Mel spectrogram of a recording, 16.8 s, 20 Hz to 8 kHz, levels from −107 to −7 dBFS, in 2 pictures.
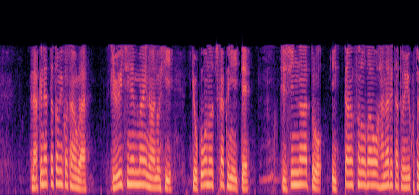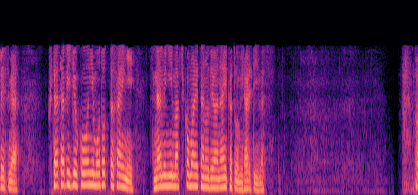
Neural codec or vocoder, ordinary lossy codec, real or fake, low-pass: codec, 16 kHz, 4.8 kbps, FACodec; AAC, 16 kbps; fake; 7.2 kHz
